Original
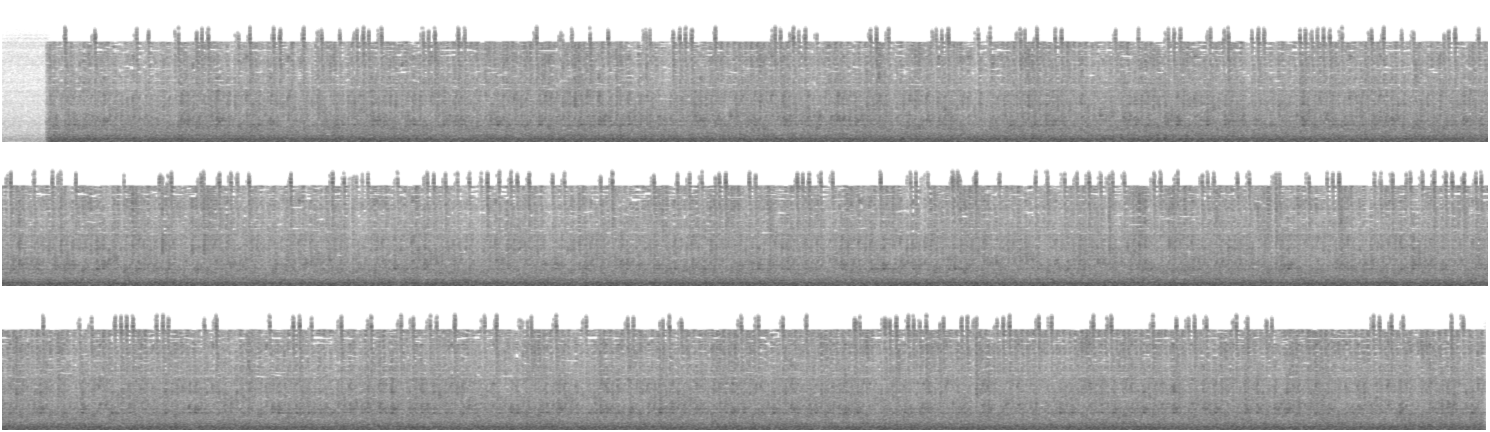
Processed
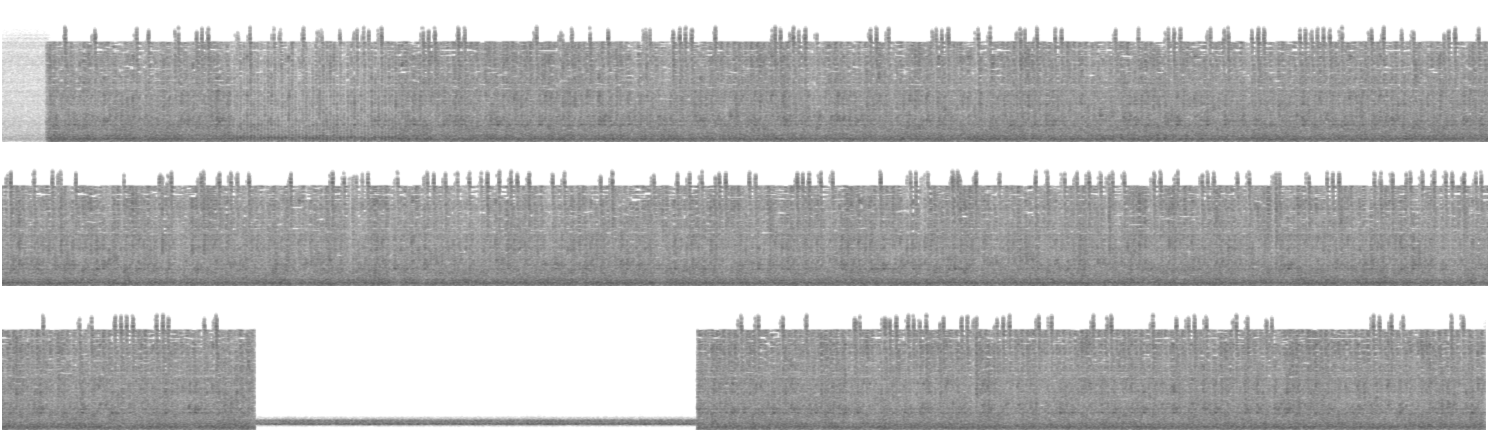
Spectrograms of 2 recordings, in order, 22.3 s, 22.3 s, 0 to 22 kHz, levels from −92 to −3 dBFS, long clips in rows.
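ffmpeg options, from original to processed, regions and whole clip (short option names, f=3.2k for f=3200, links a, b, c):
-filter_complex "[0:a]asettb=1/sr,asplit=3[a][b][c];[a]atrim=end=1.154[d];[b]atrim=start=1.15:end=1.98,asetpts=PTS-STARTPTS,afade=t=in:d=0.004:c=qsin,afade=t=out:st=0.826:d=0.004:c=qsin,aeval=exprs='val(0)*sin(2*PI*29*n/s)':c=same,equalizer=f=770:w=4.2:g=6.5[e];[c]atrim=start=1.976[f];[d][e]acrossfade=d=0.004:c1=hsin:c2=qsin[g];[g][f]acrossfade=d=0.004:c1=qsin:c2=hsin,asettb=1/sr,asplit=3[h][i][j];[h]atrim=end=16.124[k];[i]atrim=start=16.12:end=18.34,asetpts=PTS-STARTPTS,afade=t=in:d=0.004:c=qsin,afade=t=out:st=2.216:d=0.004:c=qsin,asuperpass=centerf=1200:order=12:qfactor=1.7,aecho=1:1:2:0.31,atrim=end_sample=97902[l];[j]atrim=start=18.336[m];[k][l]acrossfade=d=0.004:c1=hsin:c2=qsin[n];[n][m]acrossfade=d=0.004:c1=qsin:c2=hsin,highpass=f=520:p=1,alimiter=level_in=1dB:limit=-24dB:level=0:latency=1:release=144,volume=-1dB,equalizer=f=11k:t=o:w=1.1:g=3.5,volume=2dB"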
